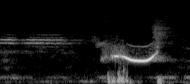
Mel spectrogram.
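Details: Indian ringneck parakeet imitating speech with one loud, smooth whistled syllable that sags then lifts, after a thin sustained tone and beside low thumping noise.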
